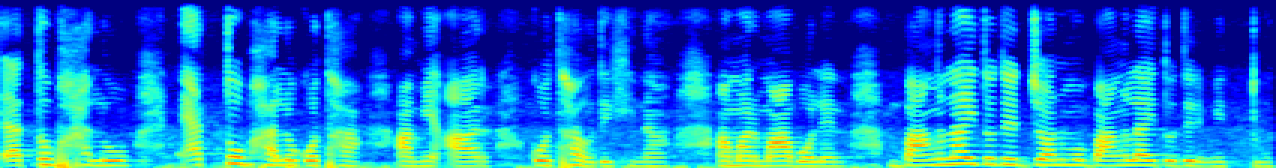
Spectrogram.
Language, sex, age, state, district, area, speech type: Bengali, female, 45-60, West Bengal, Paschim Medinipur, rural, spontaneous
